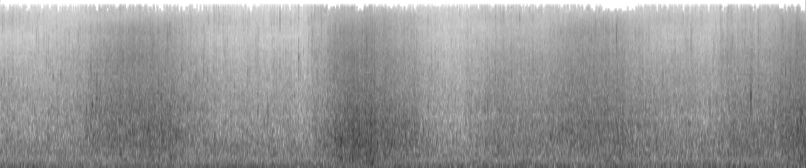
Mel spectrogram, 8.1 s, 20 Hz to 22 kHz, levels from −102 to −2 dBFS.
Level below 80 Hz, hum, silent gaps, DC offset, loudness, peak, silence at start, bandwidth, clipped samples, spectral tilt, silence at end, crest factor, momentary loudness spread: -44 dBFS; none; none; under 0.1%; -34 LUFS; -14 dBFS; 0 s; 19 kHz; under 0.1%; -3.5 dB/octave; 0 s; 20 dB; 11 LU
